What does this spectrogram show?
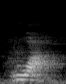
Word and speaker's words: roi: Next is OI. It is pronounced as wa. Wa. It is not oi. It is wa. So this word becomes roi.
